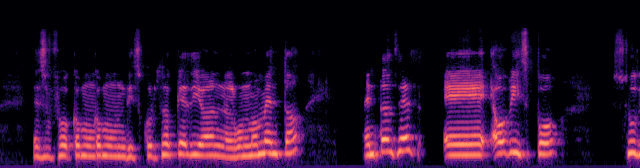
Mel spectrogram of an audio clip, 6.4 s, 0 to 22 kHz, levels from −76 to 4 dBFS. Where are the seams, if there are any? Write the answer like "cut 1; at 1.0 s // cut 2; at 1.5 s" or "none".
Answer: cut 1; at 0.9 s // cut 2; at 4.9 s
